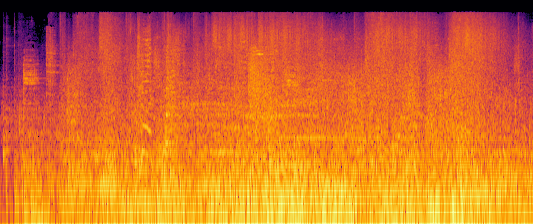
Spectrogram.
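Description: Magic spells blast and crackle with clashing hits in a loud battle.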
